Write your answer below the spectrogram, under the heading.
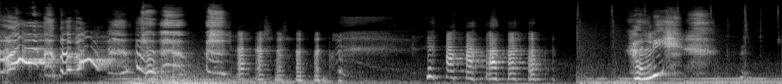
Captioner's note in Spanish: grito ahogado; risas; grito; risas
